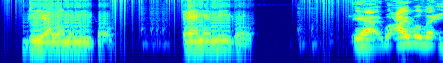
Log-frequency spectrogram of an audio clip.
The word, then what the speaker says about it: Enemigo: Well, George, I am smoking the El Amingo. Am I pronouncing that correct? The El Enemigo.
